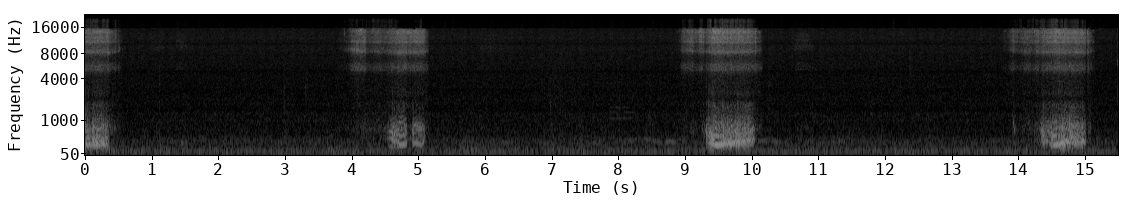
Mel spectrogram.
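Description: Quiet rhythmic snoring, a rasping snore about every five seconds; ordinary sleep noise.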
